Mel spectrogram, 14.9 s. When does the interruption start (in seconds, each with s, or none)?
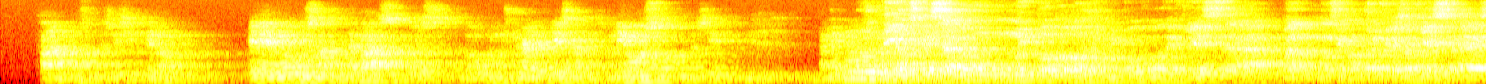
8.2 s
